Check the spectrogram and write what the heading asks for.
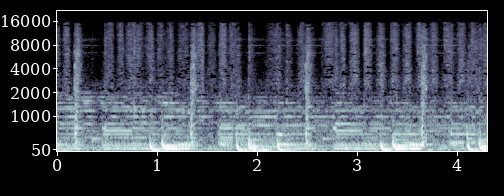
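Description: Abrasive sanding sponge rubbing back and forth over a small diecast model car body in repeated scratchy strokes, with background music playing underneath.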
